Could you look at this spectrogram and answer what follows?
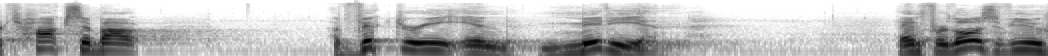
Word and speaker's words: Midian: And for those of you who think this sounds familiar, you can think of a name that rhymes with Midian to know what that's all about. And the name is Gideon.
